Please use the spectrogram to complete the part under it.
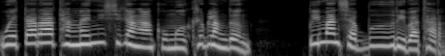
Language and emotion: Bodo, disgusted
